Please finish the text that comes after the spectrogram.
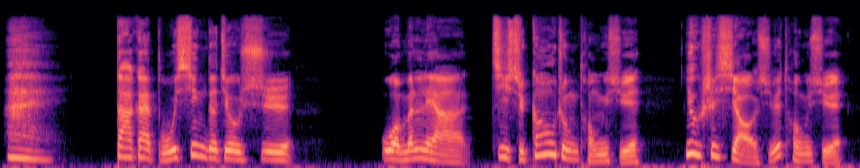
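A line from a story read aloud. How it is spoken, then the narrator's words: Sighing. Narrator (Chinese): 兰西叹息道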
